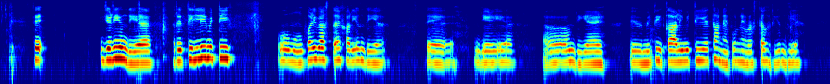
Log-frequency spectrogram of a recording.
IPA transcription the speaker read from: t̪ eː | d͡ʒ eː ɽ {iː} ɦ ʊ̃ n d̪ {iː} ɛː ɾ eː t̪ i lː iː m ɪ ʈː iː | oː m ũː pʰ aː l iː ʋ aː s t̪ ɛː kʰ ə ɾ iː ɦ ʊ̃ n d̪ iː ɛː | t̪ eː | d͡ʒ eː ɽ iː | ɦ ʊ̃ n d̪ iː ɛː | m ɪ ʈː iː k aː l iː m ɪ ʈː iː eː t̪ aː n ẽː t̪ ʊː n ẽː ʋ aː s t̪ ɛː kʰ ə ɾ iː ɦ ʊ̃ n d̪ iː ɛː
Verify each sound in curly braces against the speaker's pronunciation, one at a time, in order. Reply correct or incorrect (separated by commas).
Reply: correct, correct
